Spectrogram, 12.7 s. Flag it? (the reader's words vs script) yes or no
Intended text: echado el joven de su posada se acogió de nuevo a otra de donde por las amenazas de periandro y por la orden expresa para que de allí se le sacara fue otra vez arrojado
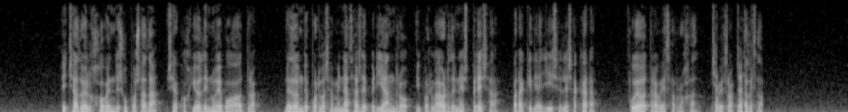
yes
